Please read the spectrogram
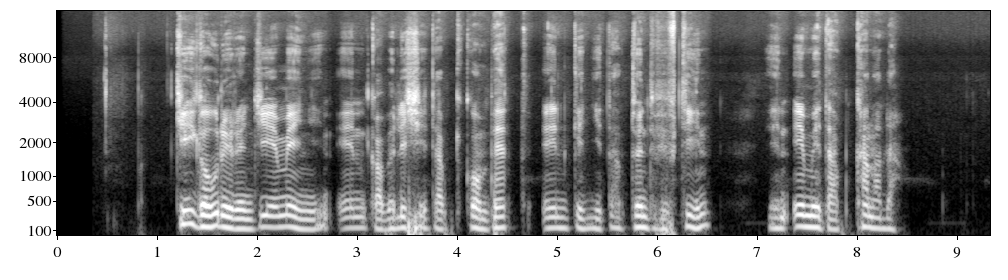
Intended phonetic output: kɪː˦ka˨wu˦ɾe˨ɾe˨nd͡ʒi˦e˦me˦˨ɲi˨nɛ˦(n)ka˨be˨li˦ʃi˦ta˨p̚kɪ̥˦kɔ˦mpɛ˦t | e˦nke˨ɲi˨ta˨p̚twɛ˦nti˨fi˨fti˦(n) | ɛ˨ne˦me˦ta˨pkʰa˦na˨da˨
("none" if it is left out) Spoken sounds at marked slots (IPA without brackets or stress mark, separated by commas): n, n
